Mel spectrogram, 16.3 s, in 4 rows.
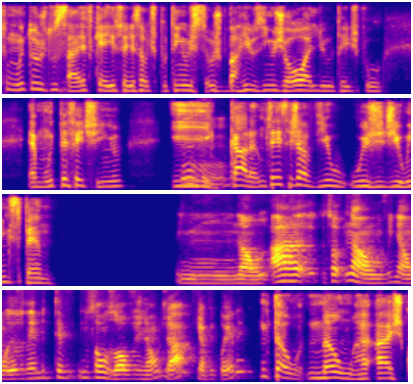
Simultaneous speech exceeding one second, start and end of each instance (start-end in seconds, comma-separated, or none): none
